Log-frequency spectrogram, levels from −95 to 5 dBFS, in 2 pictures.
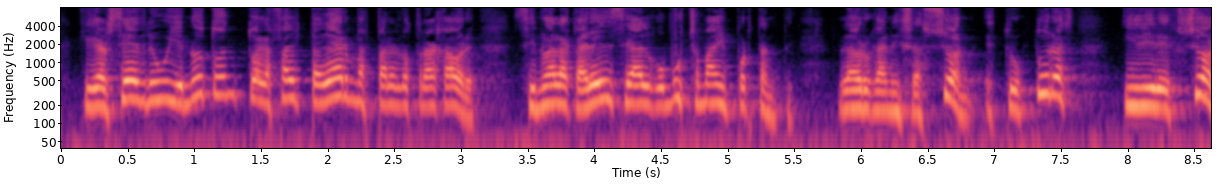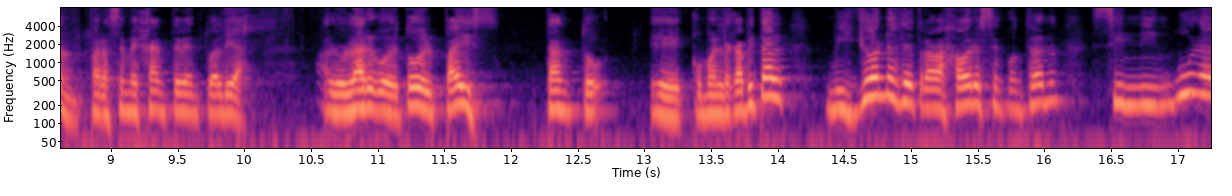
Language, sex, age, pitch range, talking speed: Spanish, male, 50-69, 155-230 Hz, 175 wpm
